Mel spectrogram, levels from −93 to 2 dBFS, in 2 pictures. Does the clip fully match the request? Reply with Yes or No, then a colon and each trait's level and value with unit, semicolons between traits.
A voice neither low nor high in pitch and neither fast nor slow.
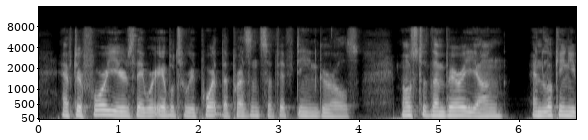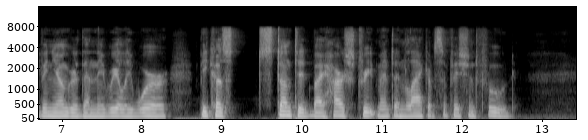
No: low, 125 Hz; average, 160 wpm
